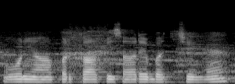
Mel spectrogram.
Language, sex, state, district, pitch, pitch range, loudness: Hindi, male, Uttar Pradesh, Shamli, 115 Hz, 115-120 Hz, -18 LUFS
